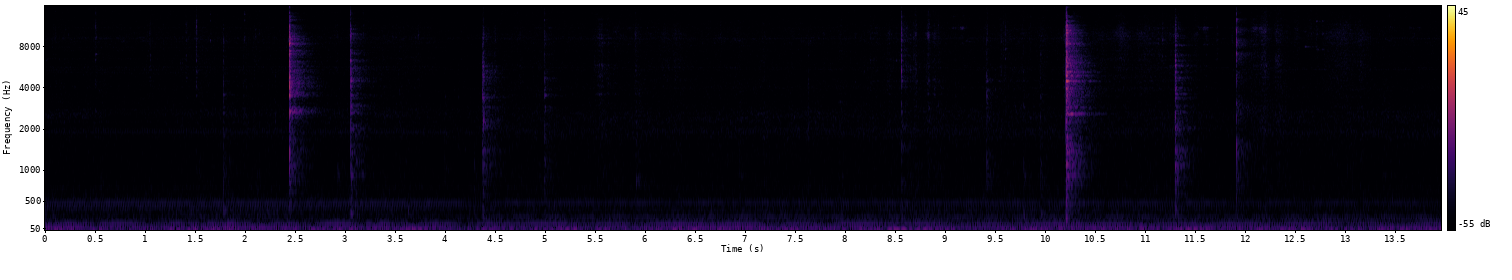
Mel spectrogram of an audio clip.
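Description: Sparse metallic clicks and clinks as a chrome exhaust header pipe and its finned exhaust nut are worked by hand onto a Vincent V-twin cylinder head, the two sharpest about two and a half and ten seconds in. A low steady hum runs underneath.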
